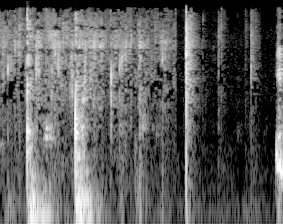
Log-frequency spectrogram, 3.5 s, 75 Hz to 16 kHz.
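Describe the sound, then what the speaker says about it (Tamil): Cumin and black pepper frying together in a pan over low heat: soft, broken crackling with a few sharp pops and scrapes, quiet and fading into near silence toward the end. "ஜஸ்ட் ஒரு 1 நிமிஷம் ஃப்ரை ஆகட்டும்,"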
